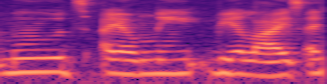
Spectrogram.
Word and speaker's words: MOODS: And I'm so sorry that last time in my video I said mods, not moods.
